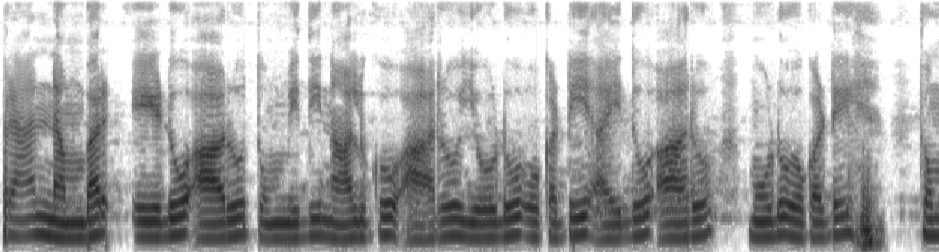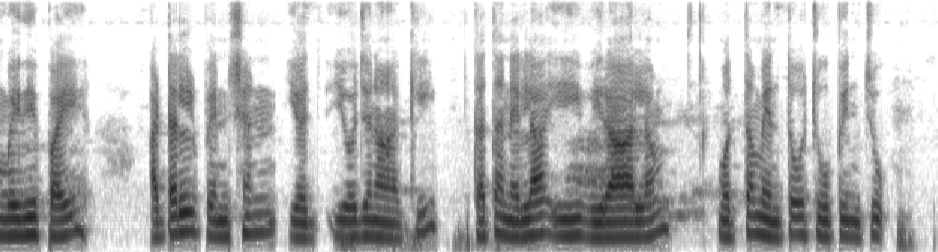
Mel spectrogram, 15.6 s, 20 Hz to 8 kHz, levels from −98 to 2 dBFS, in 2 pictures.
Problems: none marked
